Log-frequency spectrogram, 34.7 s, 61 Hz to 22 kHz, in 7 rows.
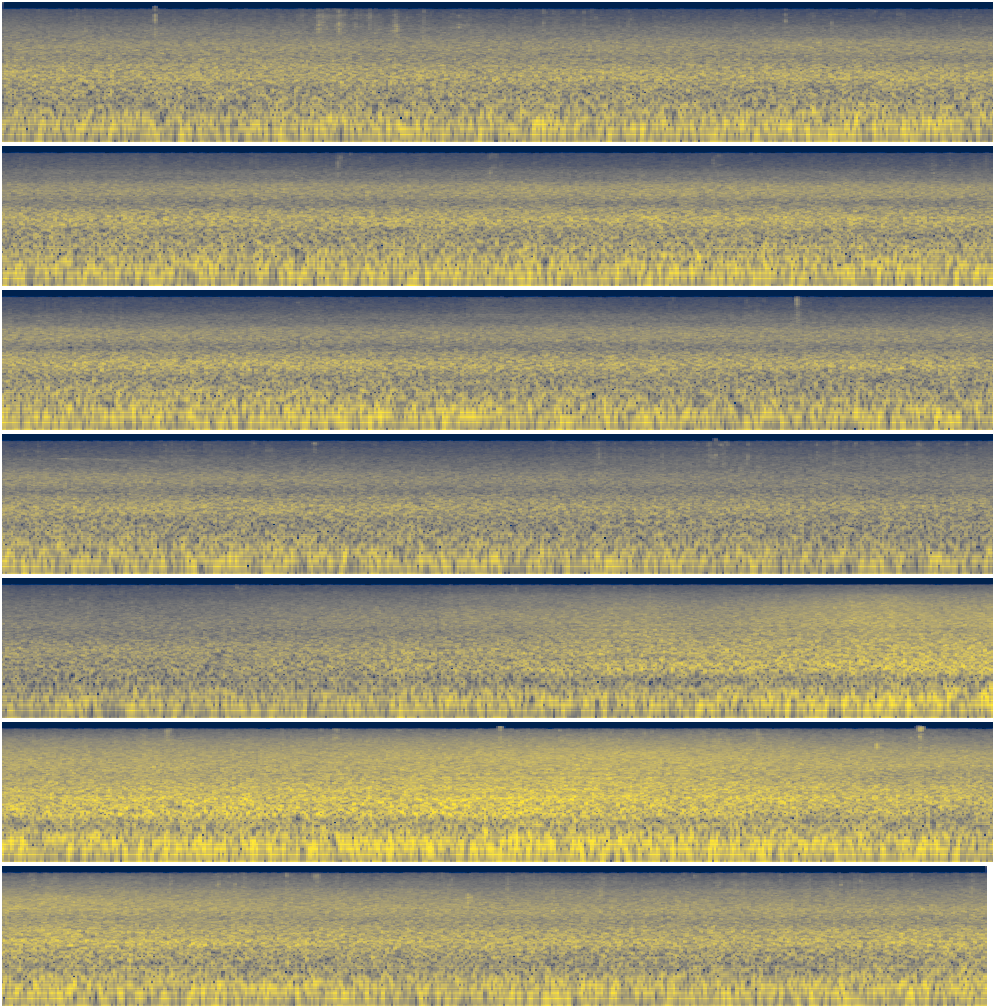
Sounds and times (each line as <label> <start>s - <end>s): strong wind 0.0s - 34.6s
